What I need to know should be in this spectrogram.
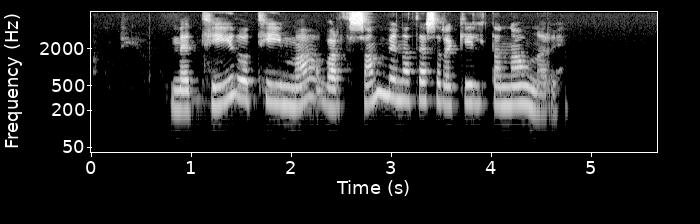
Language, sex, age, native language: Icelandic, female, 30-39, Icelandic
